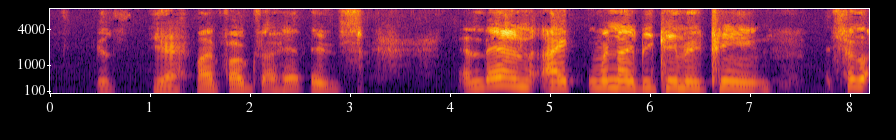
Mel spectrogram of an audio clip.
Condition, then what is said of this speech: Cerebral palsy. I think I'm kind of picking up your stammer.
